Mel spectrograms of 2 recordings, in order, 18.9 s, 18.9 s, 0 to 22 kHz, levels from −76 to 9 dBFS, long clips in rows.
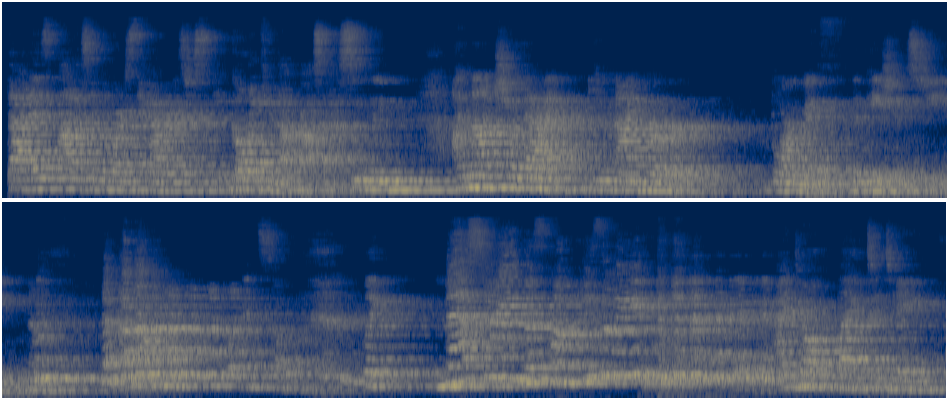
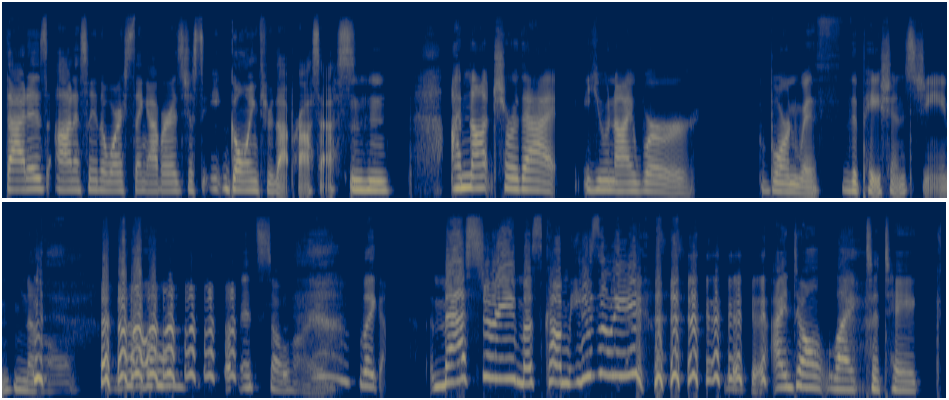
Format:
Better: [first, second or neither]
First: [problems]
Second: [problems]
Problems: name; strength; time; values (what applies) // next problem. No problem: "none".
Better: second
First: room echo; strong; dies away in 2.3 s // off-mic speech; far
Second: none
